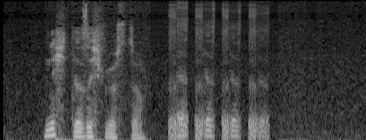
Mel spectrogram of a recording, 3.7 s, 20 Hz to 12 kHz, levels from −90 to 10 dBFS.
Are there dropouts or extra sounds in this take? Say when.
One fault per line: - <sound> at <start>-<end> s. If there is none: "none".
- laugh at 1.7-2.7 s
